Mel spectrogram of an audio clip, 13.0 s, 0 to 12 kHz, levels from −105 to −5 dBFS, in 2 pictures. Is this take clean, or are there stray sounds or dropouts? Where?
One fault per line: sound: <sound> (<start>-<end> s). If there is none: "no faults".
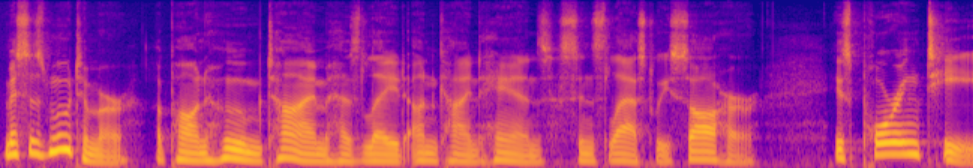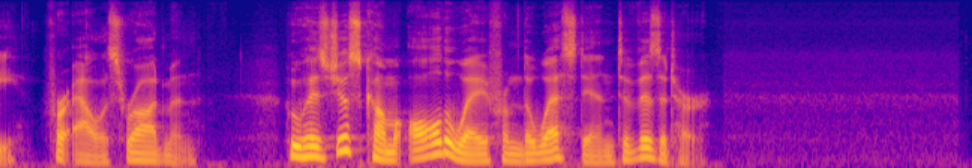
no faults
